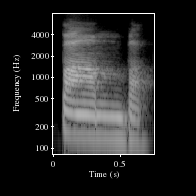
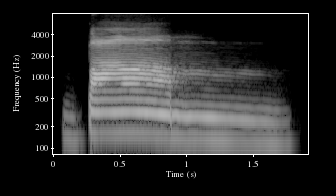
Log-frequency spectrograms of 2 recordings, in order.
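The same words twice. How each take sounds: First: A b sound is heard after the m. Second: The word ends on the m sound. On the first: The speaker calls it wrong. "What do I hear all the time?" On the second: The speaker calls it right. "You want to finalize that word with the final M"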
